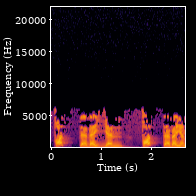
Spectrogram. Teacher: قد تبين هنا أضغمت الدال في التاء إضغاما واجبا · Term: إضغام واجب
